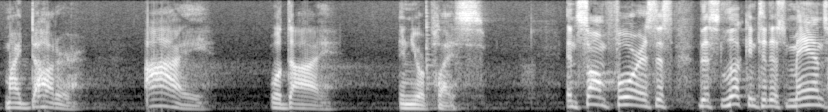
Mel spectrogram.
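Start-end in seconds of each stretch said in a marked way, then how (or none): 0.0-4.9 lower, slow, tender plea; a hint of a loving saviour crying out; pleading voice of Jesus. Jesus answering the crowd, a slow low plea. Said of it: "he cries out".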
